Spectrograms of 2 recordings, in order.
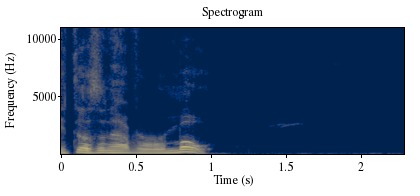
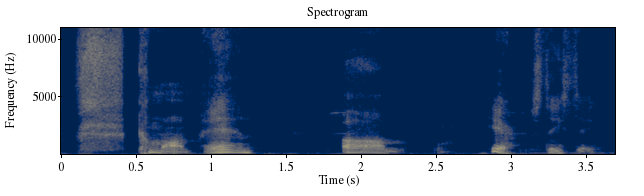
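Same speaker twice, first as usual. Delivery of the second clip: softer, near-whispered commands to stay; hushed stay command; soft dog commands; 5 semitones higher, 8 dB quieter than usual. Real, not acted. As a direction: quietly settle the dog. Settling the dog.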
